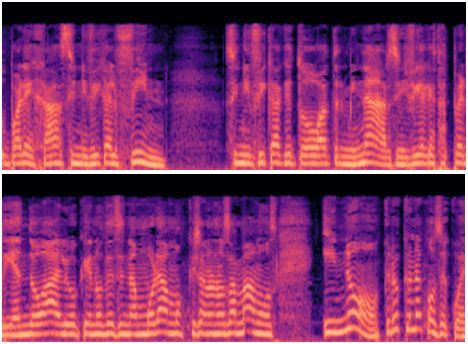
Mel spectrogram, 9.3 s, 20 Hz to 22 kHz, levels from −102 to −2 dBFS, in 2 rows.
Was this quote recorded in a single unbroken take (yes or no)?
yes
